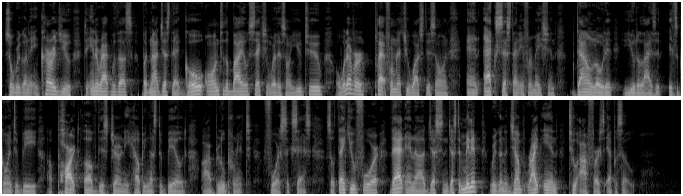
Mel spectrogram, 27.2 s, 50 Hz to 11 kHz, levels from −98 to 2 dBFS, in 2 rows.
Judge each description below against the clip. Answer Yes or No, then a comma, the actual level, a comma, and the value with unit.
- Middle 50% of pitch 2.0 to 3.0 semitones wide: No, average, 3.6 semitones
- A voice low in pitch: Yes, very low, 95 Hz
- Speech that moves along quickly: No, average, 170 wpm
